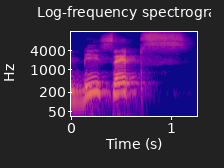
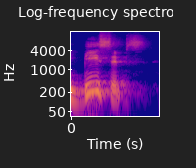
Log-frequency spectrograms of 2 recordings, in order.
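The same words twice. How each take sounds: First: "bíceps" broken into pieces, with the final "ps" hissed separately; over-separate "bíceps", dragging out the end consonants; syllables split apart. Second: Said in the usual way. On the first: Shown as a demonstration. Teacher shows how nobody would pronounce it, "bíceps" artificially split. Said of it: "Ninguém vai pronunciar, separar a sílaba".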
